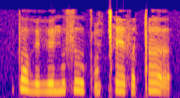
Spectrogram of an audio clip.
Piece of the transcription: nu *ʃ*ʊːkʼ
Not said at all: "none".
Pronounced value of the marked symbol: s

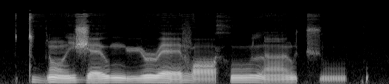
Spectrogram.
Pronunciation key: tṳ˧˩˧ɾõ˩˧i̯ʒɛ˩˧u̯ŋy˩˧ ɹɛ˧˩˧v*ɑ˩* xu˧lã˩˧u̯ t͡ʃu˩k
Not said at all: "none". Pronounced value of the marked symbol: ɑ˩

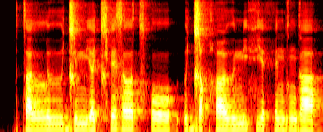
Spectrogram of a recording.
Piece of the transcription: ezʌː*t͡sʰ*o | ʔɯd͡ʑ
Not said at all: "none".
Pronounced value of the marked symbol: t͡sʰ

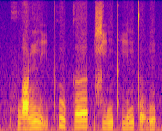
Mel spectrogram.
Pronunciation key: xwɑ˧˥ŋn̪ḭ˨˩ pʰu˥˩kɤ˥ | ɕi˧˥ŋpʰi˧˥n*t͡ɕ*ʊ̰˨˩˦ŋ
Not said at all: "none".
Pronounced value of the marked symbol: t̪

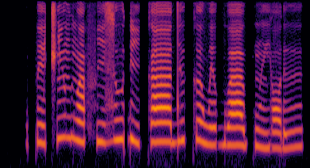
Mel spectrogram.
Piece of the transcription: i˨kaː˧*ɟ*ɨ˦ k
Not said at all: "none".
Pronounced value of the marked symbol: d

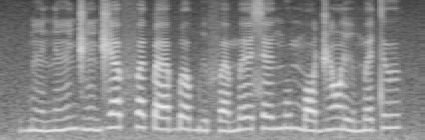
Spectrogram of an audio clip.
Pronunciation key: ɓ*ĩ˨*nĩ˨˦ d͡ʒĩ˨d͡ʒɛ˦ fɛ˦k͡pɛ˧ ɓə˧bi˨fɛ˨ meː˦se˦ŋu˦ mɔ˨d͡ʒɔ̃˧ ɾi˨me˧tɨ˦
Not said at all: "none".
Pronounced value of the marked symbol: ĩ˨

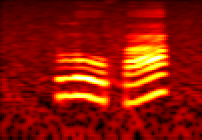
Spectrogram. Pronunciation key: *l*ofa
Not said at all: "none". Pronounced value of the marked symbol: l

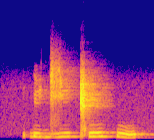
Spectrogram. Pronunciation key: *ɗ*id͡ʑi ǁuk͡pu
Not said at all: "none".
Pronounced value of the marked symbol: ɗ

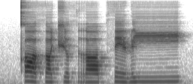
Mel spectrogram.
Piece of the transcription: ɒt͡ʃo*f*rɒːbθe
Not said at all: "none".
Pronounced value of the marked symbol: θ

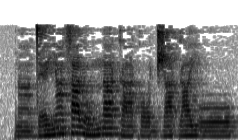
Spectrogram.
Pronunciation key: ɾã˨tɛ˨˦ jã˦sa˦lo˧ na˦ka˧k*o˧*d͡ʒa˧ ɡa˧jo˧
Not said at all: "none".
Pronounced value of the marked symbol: ɔ˧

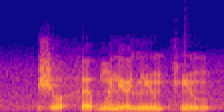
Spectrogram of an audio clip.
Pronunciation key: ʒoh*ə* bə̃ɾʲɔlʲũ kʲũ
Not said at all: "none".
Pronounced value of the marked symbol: ə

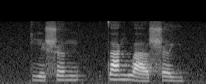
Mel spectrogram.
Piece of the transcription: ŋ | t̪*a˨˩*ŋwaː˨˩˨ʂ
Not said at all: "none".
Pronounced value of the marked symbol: a˧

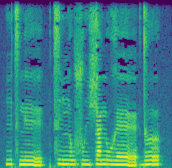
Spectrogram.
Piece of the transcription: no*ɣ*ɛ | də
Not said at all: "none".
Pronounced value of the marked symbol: ɣ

